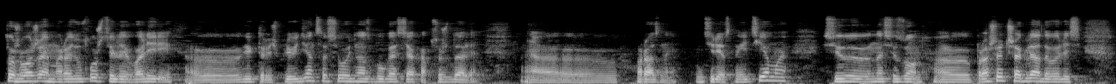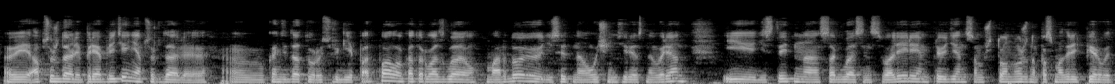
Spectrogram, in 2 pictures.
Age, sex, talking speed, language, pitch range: 20-39, male, 130 wpm, Russian, 110-130 Hz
